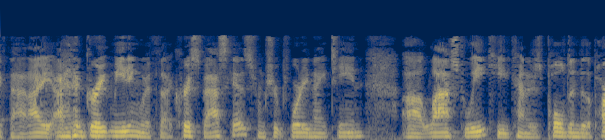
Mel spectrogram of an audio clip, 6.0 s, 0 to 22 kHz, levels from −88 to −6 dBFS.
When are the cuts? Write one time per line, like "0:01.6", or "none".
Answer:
none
